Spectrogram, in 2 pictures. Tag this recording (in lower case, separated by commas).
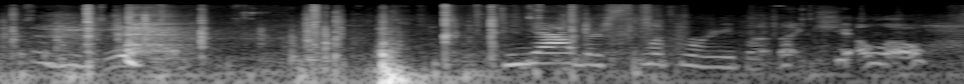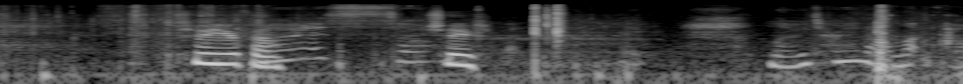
speech, female speech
